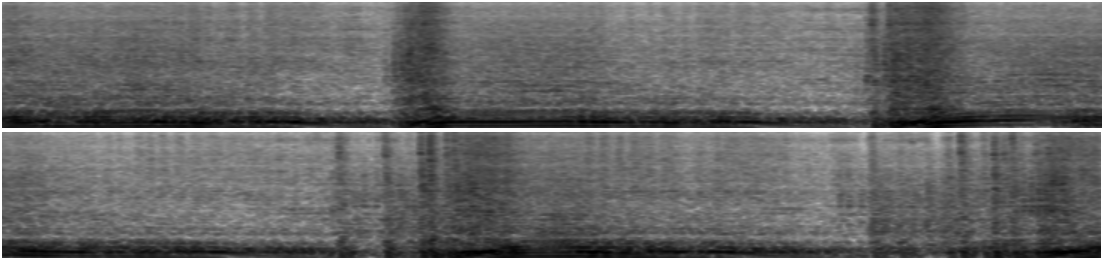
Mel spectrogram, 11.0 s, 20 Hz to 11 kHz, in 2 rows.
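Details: Chevrolet S10: an uneven, lumpy idle that stumbles and bogs briefly on each rev before picking up; misfire or fueling fault suspected, cause unknown.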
